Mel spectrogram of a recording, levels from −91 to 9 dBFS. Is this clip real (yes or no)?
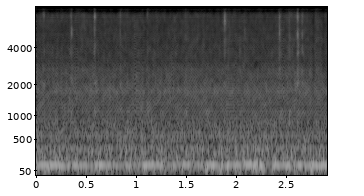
no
